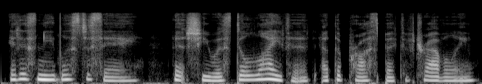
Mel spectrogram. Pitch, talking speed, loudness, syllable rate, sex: 195 Hz, 175 wpm, -18 LUFS, 4.7 syllables/s, female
